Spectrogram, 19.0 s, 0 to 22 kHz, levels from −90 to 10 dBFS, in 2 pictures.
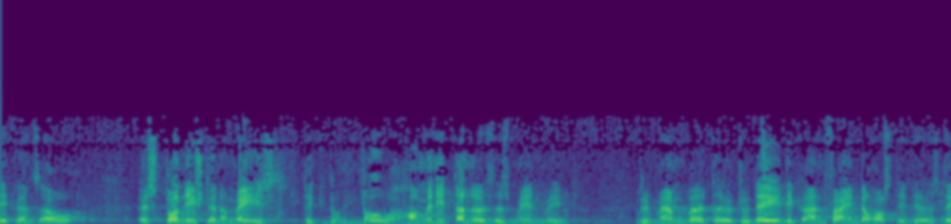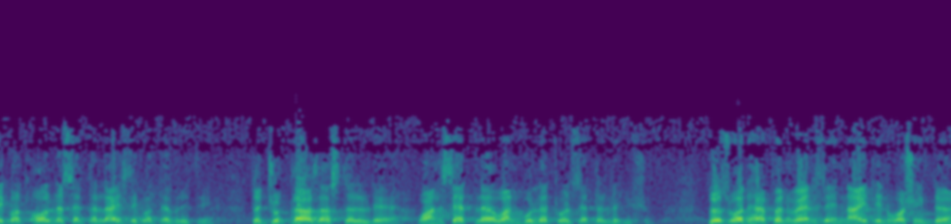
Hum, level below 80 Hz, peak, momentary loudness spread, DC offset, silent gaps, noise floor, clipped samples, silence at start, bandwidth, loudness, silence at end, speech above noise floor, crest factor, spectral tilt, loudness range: none; -62 dBFS; -4 dBFS; 14 LU; under 0.1%; none; -52 dBFS; under 0.1%; 0 s; 10.5 kHz; -20 LUFS; 0 s; 32 dB; 16 dB; -4 dB/octave; 4 LU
